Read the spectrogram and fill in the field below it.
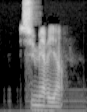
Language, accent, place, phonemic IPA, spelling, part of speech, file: French, France, Lyon, /sy.me.ʁjɛ̃/, sumérien, adjective / noun, LL-Q150 (fra)-sumérien.wav
- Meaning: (adjective) Sumerian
